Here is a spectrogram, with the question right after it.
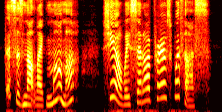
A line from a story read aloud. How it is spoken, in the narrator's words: I was equally astonished and exclaimed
